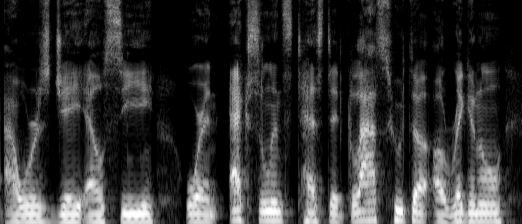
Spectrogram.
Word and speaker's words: Glashütte: And I know some of you don't like when I say Glashütte Original, aber ich spreche ein bisschen Deutsch. Ich versuche die richtige Aussprache zu verwenden, wenn ich über eine deutsche Marke spreche.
